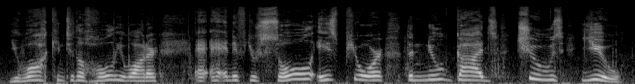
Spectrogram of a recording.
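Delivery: high, loud, slowing into grandeur; excited child reciting sacred lore; fervent young boy. Acted. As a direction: preach it as an awestruck kid. Voices Bobby explaining baptism.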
